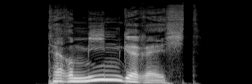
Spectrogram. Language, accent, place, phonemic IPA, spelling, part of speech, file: German, Germany, Berlin, /tɛʁˈmiːnɡəˌʁɛçt/, termingerecht, adjective, De-termingerecht.ogg
- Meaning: timely, on schedule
